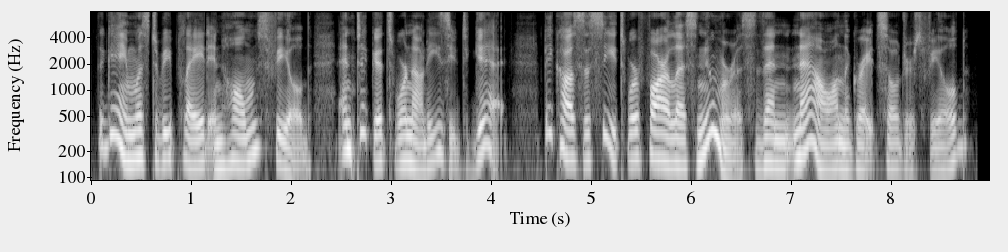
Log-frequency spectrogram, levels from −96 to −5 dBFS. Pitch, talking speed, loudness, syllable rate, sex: 155 Hz, 200 wpm, -19 LUFS, 5.0 syllables/s, female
